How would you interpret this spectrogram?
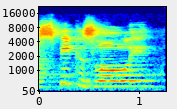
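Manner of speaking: very slow, drawn-out stock phrase; devagar, tipo papagaio. Shown as a demonstration. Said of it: "tipo papagaio". (bem devagar, decorado)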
